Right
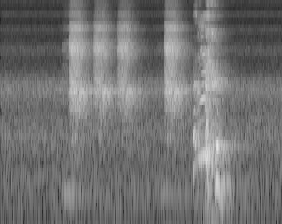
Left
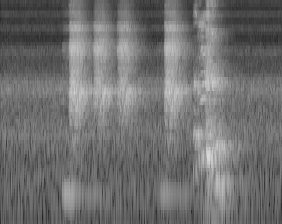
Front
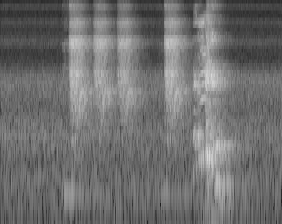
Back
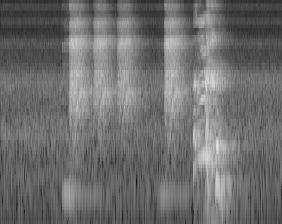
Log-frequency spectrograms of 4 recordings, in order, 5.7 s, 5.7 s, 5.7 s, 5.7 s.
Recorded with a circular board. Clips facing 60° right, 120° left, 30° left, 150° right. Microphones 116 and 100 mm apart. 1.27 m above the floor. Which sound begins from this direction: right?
A sneeze, at 3.9 s.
